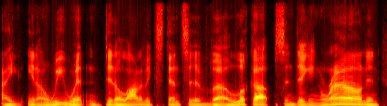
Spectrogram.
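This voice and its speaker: A man co-hosting a podcast, talking in a relaxed, rambling way with many fillers. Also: fairly low pitch, normal speed, no room sound, clean studio sound. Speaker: podcast co-host. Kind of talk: casual chat.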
